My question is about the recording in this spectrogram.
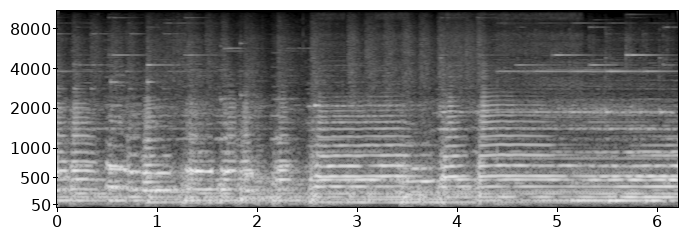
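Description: Bass trombone playing close up within a full concert band of brass and other instruments. It plays short detached notes for the first couple of seconds, then long held chords.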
